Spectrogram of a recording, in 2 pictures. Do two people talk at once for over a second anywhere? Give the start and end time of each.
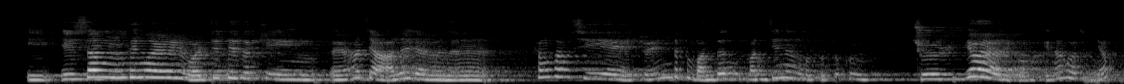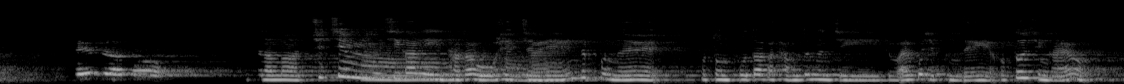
14.8-16.8

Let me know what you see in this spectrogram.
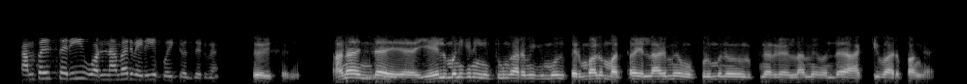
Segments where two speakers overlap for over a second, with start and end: none

